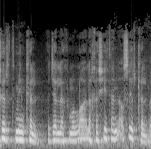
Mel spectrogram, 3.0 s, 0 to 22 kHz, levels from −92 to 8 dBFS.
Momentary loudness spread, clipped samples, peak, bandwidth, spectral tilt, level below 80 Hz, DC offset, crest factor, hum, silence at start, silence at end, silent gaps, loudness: 4 LU; 0.2%; 0 dBFS; 11.5 kHz; -6 dB/octave; -40 dBFS; under 0.1%; 12 dB; none; 0 s; 0 s; none; -13 LUFS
